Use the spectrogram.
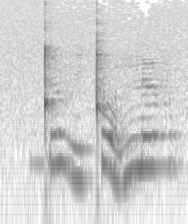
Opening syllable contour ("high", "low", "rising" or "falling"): high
